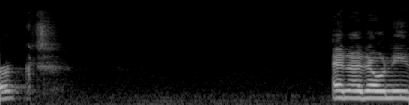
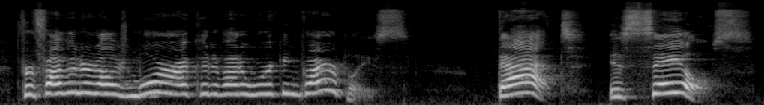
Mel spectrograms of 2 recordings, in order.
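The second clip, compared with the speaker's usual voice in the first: emphatic; 8 semitones higher than usual. Real, not acted. Lecturing business owners, higher, emphatic. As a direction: drive the point home with heat. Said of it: "emphatic repeat of point".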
